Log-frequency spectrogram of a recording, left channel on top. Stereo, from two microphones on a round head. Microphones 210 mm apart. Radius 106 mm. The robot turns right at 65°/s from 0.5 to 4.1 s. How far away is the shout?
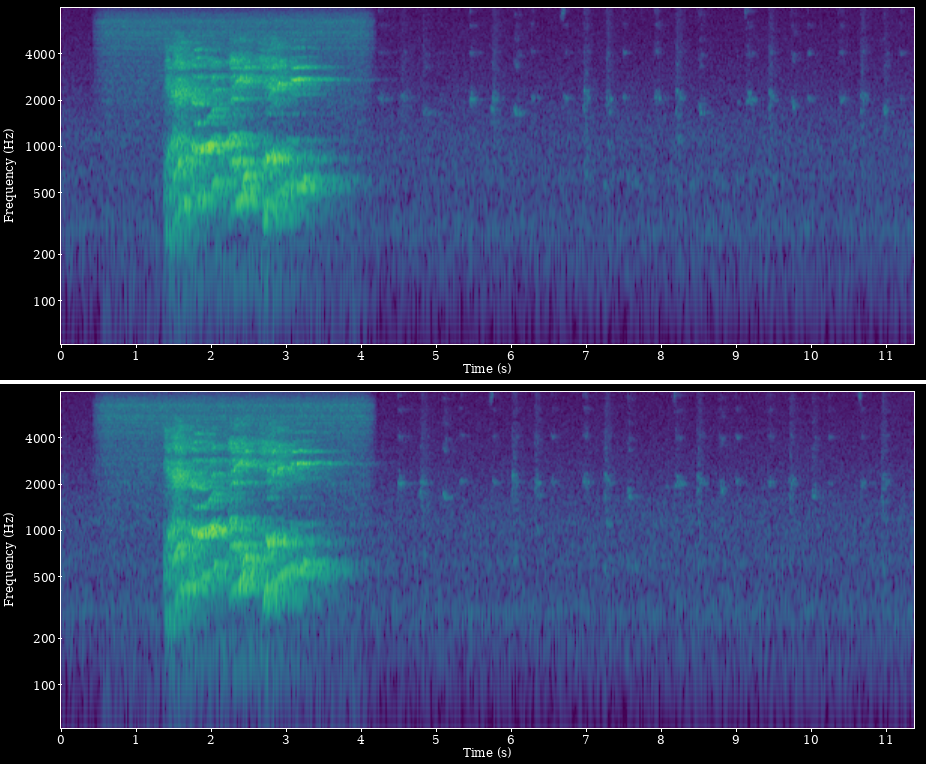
About 4.5 m.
